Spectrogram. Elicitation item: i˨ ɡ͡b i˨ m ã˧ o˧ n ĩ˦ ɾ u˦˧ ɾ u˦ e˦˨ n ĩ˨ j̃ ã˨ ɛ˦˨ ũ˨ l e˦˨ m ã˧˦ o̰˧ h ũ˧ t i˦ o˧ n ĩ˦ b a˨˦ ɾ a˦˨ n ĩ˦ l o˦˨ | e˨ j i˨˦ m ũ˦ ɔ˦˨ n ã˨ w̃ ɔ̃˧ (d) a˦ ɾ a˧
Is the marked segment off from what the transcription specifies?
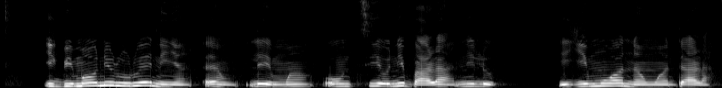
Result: no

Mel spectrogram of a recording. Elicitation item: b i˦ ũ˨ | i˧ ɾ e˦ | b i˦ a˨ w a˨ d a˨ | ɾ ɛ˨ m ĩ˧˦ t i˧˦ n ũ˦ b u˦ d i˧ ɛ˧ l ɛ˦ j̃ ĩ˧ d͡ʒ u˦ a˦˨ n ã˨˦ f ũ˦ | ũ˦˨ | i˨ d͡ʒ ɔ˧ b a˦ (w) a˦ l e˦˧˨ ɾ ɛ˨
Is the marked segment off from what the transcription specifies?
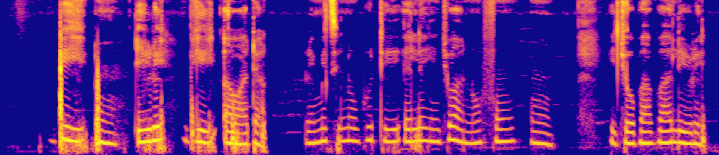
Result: yes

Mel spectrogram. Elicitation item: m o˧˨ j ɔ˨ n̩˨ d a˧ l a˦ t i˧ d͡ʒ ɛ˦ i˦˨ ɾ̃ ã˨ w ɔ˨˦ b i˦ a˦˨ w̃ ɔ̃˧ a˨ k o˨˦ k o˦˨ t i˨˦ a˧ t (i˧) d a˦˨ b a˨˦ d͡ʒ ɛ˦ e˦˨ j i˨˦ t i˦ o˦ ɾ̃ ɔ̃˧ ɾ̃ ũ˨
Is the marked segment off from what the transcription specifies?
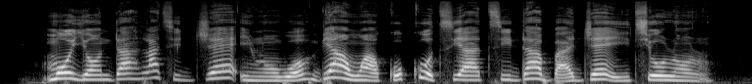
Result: no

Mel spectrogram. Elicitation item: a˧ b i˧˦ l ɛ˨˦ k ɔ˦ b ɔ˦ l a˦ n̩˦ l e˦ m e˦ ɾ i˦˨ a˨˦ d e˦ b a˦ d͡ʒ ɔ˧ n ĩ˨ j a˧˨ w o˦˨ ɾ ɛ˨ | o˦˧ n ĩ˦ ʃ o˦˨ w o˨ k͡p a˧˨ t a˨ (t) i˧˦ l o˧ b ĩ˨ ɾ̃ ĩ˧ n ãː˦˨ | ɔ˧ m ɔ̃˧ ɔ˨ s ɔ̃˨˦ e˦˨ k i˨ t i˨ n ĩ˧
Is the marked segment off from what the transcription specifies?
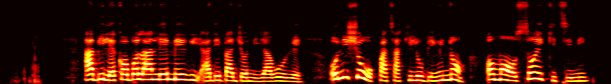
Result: yes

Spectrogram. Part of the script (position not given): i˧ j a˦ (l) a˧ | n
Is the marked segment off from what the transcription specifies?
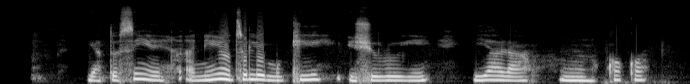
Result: yes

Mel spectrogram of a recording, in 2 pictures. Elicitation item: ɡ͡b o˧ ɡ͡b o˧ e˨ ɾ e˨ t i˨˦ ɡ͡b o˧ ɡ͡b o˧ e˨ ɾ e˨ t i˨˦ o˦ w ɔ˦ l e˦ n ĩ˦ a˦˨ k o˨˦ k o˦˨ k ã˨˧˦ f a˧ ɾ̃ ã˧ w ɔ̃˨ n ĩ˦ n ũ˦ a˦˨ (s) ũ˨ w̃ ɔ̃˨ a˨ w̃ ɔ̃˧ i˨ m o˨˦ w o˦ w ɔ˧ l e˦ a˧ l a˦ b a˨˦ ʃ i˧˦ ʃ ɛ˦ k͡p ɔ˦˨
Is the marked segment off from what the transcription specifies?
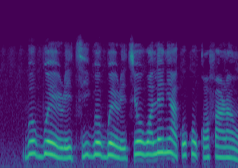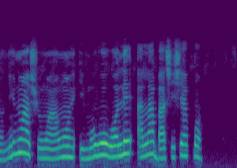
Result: yes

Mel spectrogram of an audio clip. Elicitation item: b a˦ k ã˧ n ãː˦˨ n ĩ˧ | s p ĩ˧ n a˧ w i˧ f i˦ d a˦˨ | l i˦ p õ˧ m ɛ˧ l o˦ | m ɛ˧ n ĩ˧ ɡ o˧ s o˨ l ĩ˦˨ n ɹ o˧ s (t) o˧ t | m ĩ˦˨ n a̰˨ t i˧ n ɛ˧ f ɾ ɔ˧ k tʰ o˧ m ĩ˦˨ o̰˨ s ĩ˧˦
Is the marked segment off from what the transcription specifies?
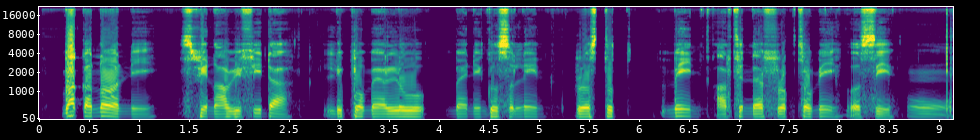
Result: no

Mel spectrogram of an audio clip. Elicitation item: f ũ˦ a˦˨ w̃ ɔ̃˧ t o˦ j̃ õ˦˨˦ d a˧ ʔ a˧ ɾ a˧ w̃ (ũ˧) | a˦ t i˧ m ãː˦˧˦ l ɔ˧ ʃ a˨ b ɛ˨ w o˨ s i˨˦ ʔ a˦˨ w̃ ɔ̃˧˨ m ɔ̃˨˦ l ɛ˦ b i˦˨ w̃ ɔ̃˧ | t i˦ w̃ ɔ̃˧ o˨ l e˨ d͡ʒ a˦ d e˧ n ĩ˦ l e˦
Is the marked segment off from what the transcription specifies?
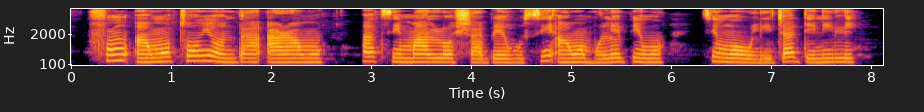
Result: yes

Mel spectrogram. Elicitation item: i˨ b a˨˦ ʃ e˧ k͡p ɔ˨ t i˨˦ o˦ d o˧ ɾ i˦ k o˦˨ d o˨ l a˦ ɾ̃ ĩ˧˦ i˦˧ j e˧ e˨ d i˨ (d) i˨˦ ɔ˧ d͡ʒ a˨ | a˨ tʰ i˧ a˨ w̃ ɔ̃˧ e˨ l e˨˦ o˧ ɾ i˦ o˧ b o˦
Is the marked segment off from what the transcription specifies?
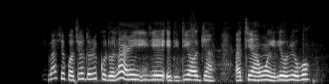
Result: no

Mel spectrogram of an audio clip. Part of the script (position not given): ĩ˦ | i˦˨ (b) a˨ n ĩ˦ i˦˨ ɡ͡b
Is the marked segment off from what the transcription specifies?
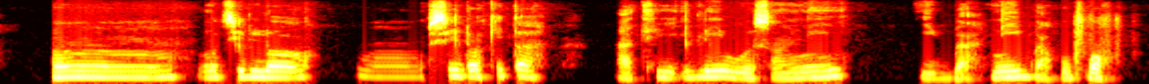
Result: yes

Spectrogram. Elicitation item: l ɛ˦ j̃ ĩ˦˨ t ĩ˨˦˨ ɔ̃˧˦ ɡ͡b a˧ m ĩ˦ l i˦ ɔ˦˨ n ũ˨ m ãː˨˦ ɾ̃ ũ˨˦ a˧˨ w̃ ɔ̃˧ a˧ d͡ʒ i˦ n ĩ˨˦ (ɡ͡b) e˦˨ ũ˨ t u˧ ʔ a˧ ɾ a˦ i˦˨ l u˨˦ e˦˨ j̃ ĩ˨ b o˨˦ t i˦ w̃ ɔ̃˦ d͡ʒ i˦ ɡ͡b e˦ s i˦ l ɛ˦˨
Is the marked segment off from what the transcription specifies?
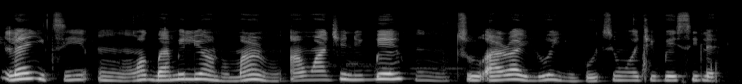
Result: no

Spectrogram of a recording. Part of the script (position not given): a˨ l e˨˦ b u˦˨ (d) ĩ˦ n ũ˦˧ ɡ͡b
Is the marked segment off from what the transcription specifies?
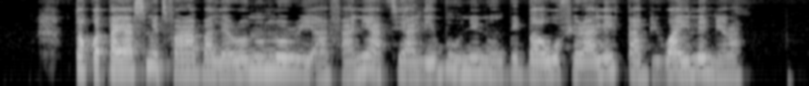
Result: yes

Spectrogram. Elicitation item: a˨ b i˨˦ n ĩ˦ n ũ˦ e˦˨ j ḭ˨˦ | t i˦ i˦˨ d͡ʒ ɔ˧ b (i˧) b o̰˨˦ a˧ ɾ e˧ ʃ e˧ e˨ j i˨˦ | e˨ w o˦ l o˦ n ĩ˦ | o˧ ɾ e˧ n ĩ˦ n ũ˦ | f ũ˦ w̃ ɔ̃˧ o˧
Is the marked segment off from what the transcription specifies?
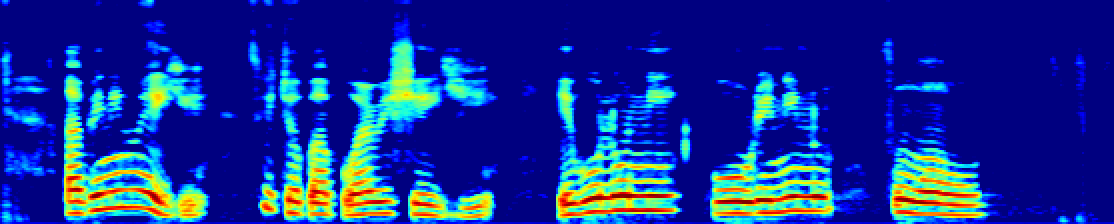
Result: yes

